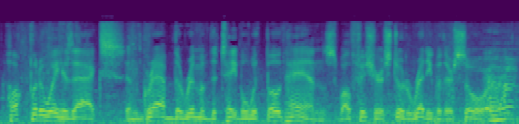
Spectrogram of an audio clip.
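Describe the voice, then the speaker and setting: Male narrator, low register, scripted dramatic audiobook storytelling, audible ambience behind. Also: lively intonation, a little fast, background noise.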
